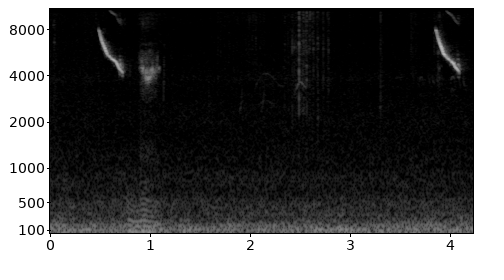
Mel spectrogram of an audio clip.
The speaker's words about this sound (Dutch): Oh, hoor je dat? Dat metalen geroepje was een rietgors.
